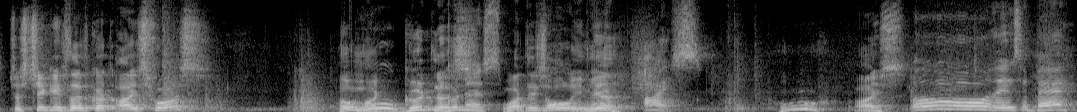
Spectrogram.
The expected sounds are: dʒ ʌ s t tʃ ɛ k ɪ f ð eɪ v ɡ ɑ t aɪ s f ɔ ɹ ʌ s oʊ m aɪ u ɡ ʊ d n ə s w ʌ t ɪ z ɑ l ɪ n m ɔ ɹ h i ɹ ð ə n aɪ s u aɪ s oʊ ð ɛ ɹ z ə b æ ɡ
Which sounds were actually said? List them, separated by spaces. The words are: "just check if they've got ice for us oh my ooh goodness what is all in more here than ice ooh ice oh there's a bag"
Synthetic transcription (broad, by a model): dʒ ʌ s t tʃ ɛ k ɪ f ð eɪ v ɡ ɑ t aɪ s f ɔ ɹ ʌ s oʊ m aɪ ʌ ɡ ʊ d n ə s w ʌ t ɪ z ɑ l ɪ n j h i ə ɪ s u aɪ s oʊ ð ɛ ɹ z ə b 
